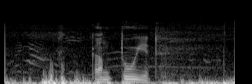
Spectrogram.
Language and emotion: Russian, neutral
